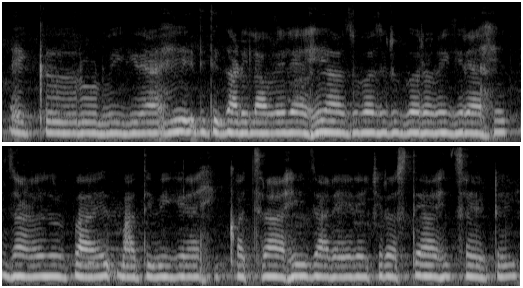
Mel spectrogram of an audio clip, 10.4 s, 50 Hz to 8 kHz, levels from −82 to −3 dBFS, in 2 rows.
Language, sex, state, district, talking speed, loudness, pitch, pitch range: Marathi, female, Maharashtra, Solapur, 140 wpm, -31 LUFS, 185 Hz, 185-195 Hz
